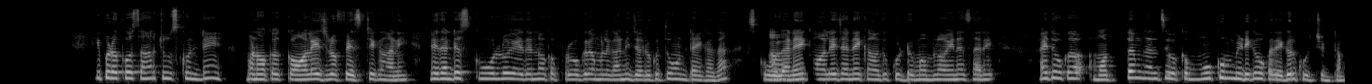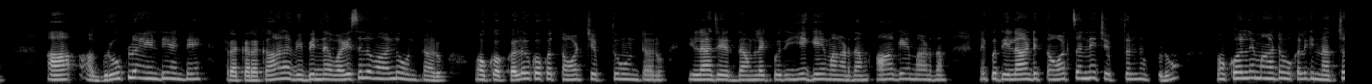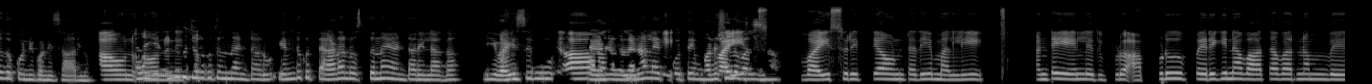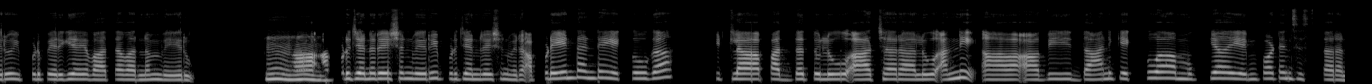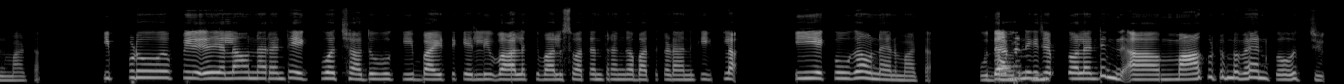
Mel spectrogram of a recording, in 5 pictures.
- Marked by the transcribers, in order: in English: "ఫెస్ట్"; in English: "గ్రూప్‌లో"; in English: "థాట్"; in English: "గేమ్"; in English: "గేమ్"; in English: "థాట్స్"; lip smack; in English: "జనరేషన్"; in English: "జనరేషన్"; in English: "ఇంపార్టెన్స్"; other background noise
- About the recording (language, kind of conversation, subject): Telugu, podcast, విభిన్న వయస్సులవారి మధ్య మాటలు అపార్థం కావడానికి ప్రధాన కారణం ఏమిటి?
